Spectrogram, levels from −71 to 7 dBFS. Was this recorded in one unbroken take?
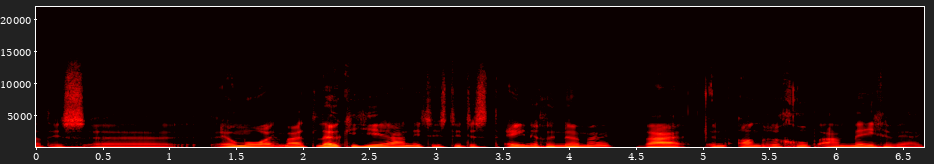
no; 2 cuts; at 1.8 s, 4.4 s

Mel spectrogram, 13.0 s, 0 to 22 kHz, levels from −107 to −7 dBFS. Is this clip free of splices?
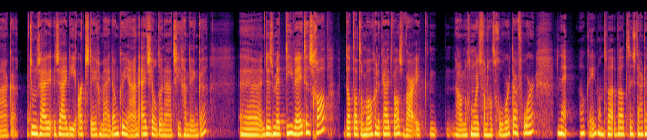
no; 2 cuts; at 6.8 s, 11.1 s

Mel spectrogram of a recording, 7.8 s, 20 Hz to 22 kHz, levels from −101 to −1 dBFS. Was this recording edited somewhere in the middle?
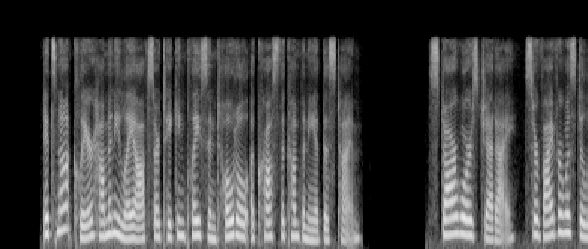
no; 0 cuts

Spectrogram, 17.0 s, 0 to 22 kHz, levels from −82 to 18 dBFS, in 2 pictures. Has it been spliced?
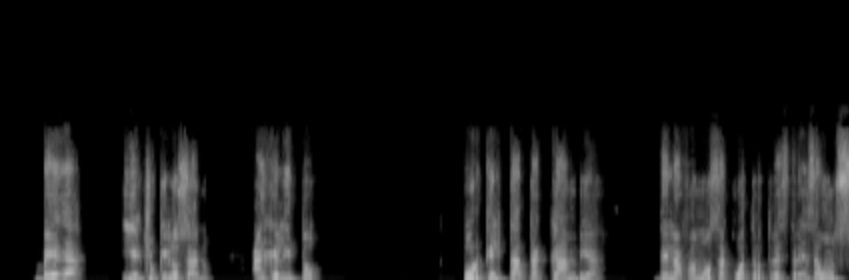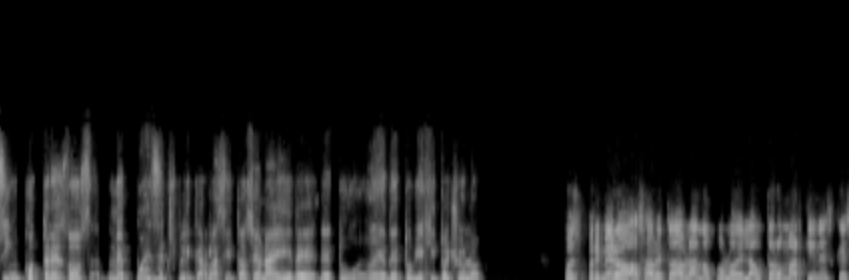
no; 0 cuts

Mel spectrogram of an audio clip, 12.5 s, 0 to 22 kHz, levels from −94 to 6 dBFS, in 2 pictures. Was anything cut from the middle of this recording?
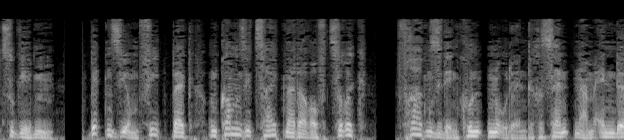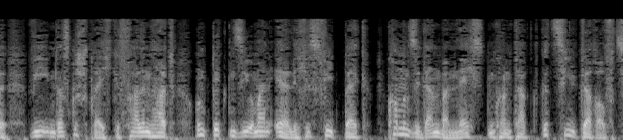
yes; 2 cuts; at 3.8 s, 10.0 s

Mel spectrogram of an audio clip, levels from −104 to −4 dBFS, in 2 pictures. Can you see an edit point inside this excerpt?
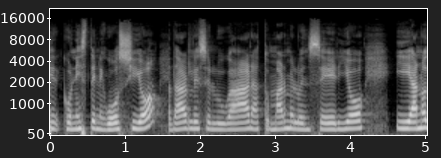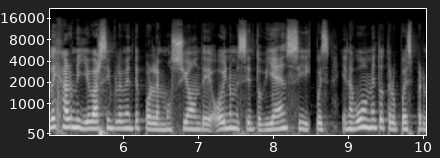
yes; 2 cuts; at 1.6 s, 8.5 s

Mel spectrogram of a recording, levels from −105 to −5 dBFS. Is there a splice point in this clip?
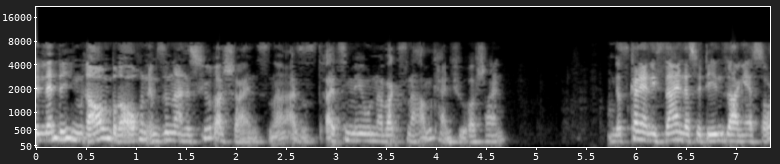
no; 0 cuts

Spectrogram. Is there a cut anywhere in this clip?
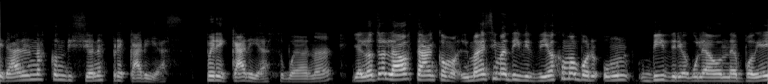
yes; 1 cut; at 3.4 s

